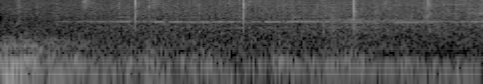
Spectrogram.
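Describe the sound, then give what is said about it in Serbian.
Rain falls steadily as a soft, even hiss with occasional sharper drop ticks, faint throughout and without voices. “Ova kiša pada li pada?”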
